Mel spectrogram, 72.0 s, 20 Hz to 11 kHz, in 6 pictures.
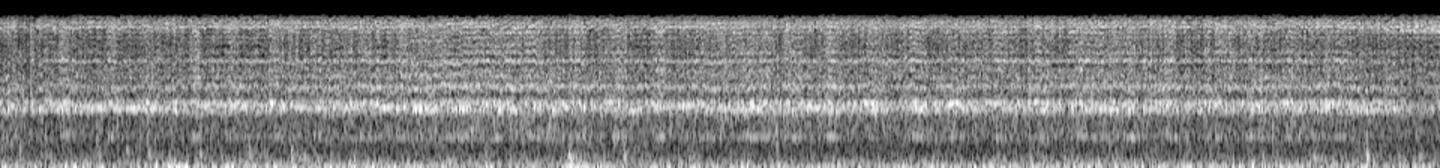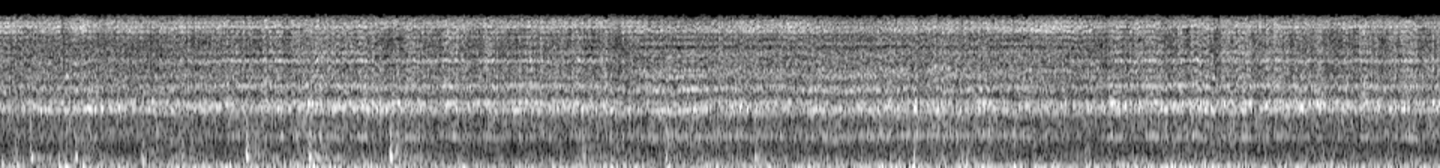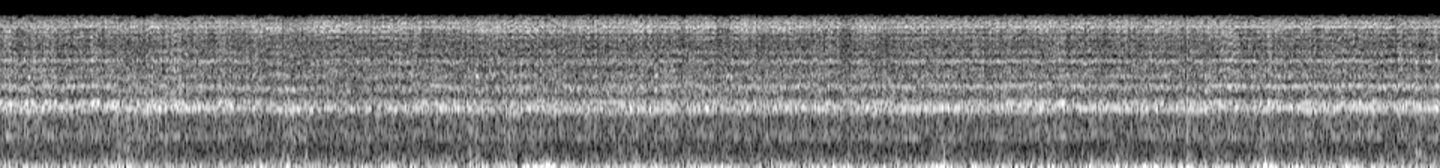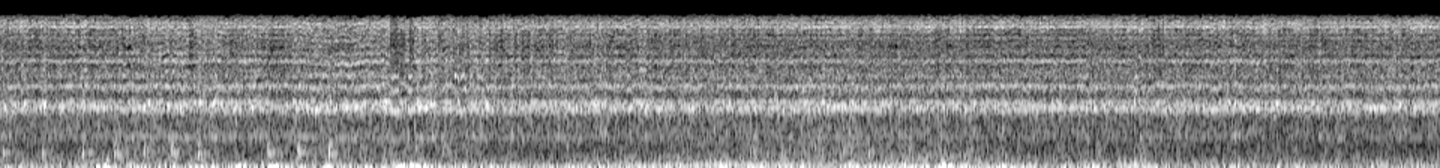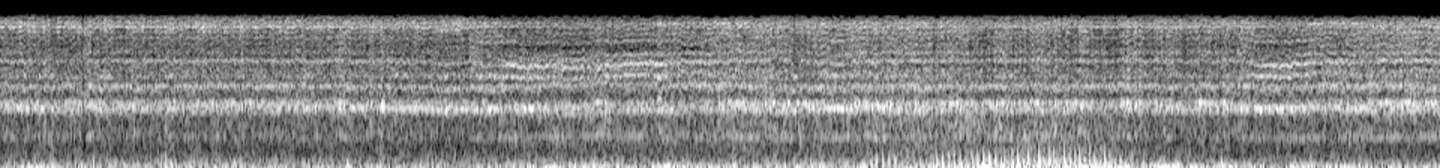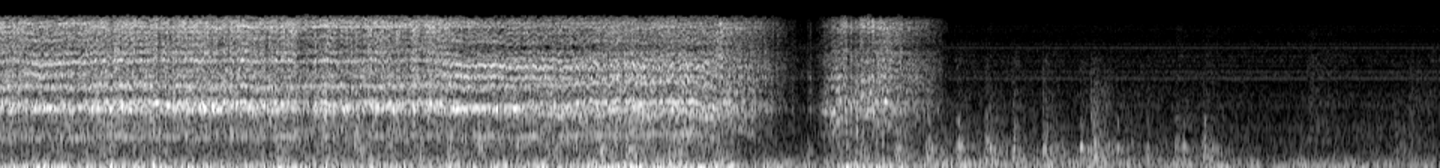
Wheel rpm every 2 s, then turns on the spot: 170, 170, 170, 170, 170, 170, 170, 170, 160, 160, 170, 170, 170, 170, 170, 170, 170, 170, 170, 170, 170, 170, 170, 170, 170, 170, 160, 170, 170, 160, 170, 170, 150, 50, 0, 0.
none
